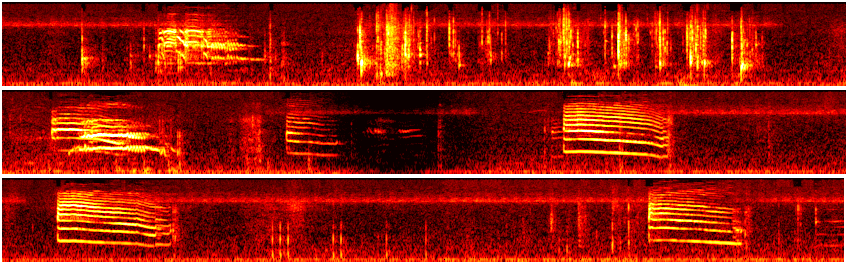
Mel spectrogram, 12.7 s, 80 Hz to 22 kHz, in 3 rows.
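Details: Rescued kitten, 25 days in care, crying impatiently while waiting for its milk to cool; rapid quavering, bird-like mews with trilling vibrato, then several clear falling meows spaced about two seconds apart, indoors.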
